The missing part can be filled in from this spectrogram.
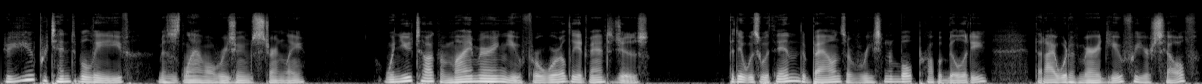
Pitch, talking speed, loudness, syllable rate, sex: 110 Hz, 180 wpm, -17 LUFS, 6.0 syllables/s, male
